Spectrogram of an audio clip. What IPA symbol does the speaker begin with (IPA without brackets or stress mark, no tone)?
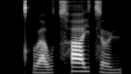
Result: kʷʰ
